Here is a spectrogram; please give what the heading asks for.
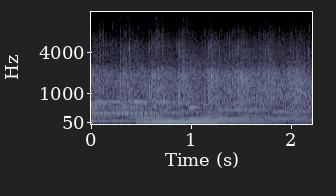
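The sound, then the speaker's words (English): Applause from an audience as current and former service members come forward to be honored at a ceremony. The clapping is a steady, even wash of sound that stays at an unbroken level from start to finish. “Let's give them a hand as they're coming.”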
